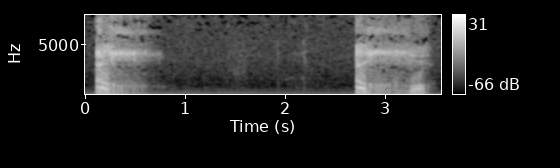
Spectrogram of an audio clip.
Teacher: این حرف از انتهای حلق، یعنی از نزدیکترین محل حلق به دهان، به تلفظ در میاد. برای تلفظ حرف خا، انتهای حفره حلق که متصل به دهان هست باریکتر میشه و هوای سازنده اون بدون اینکه تارهای صوتی رو به ارتعاش در بیاره، در حال عبور از این محل صدای حرف خا رو تولید میکنه.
